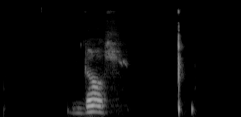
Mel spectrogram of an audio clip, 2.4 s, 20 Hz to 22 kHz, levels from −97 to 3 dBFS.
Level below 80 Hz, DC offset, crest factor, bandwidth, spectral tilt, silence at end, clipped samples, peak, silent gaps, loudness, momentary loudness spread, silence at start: under -90 dBFS; under 0.1%; 30 dB; 15.5 kHz; -3 dB/octave; 0.6 s; under 0.1%; -16 dBFS; 1.31-1.77 s; -41 LUFS; 13 LU; 0.85 s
